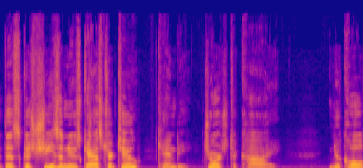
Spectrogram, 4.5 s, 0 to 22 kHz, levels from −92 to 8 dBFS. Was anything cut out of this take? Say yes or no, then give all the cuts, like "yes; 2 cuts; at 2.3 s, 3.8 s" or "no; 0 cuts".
yes; 1 cut; at 2.0 s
